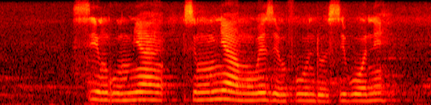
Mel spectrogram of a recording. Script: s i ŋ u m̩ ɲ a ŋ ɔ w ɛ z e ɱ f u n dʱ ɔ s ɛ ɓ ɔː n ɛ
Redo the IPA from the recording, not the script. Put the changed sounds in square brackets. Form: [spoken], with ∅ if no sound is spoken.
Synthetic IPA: s i ŋ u m̩ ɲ a ŋ ɔ w ɛ z e ɱ f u n dʱ ɔ s [i] ɓ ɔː n ɛ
